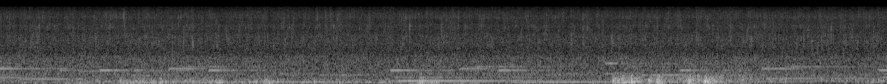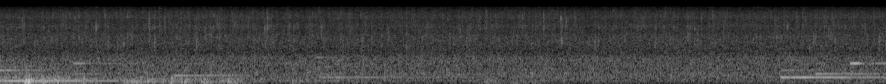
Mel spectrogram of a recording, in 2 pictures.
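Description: Steady rain falling on forest foliage, with a low rumble about six seconds in and another just after nine seconds. Soft background music of held notes plays underneath.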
